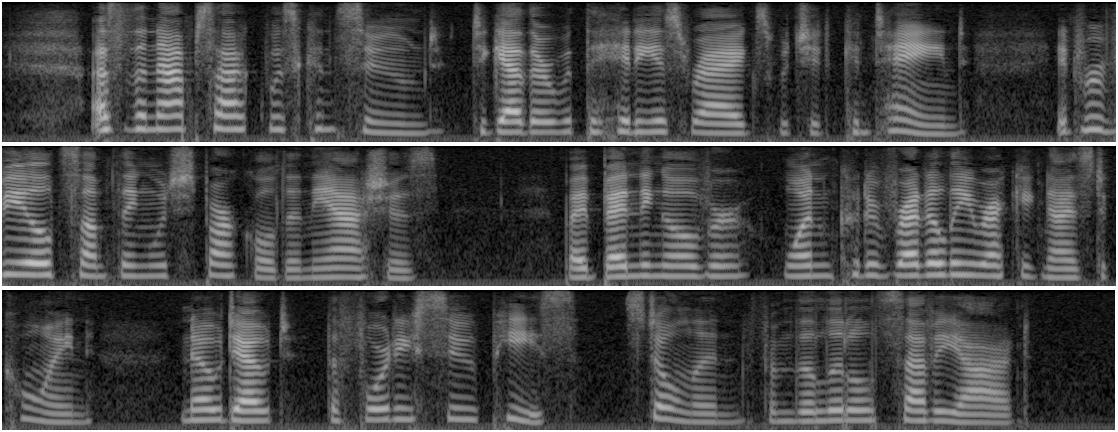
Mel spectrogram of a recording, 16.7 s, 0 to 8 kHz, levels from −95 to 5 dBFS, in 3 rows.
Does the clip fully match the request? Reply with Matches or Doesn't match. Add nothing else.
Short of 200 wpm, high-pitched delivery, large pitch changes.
Doesn't match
